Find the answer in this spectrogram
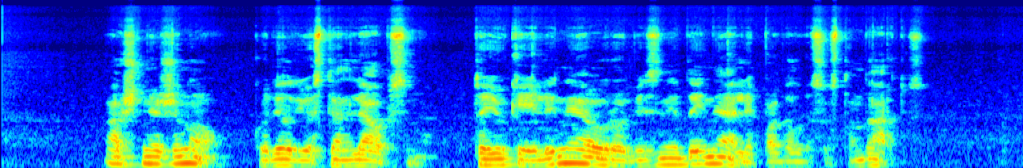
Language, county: Lithuanian, Marijampolė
